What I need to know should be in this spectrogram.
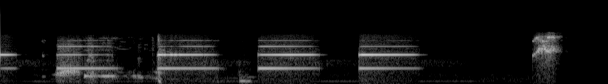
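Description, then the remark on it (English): A pet female cockatiel gives a string of loud, shrill whistled calls, four sustained piercing notes with short pauses between, then a final brief squawk, with no talking. “A cockatiel. Sometimes she gets to, as soon as we start the show, sometimes she starts going.”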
